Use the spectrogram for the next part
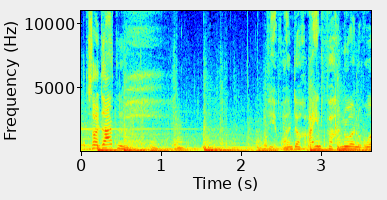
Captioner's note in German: Bedrohliche Musik; Genervtes Seufzen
